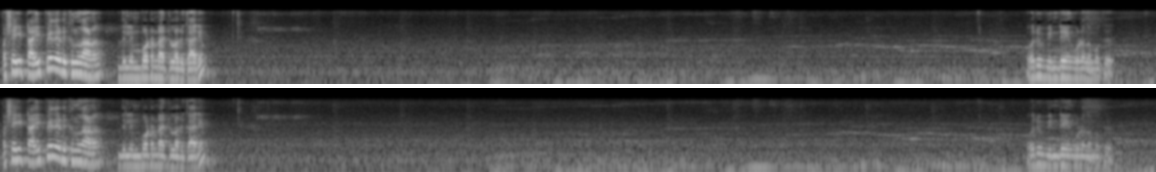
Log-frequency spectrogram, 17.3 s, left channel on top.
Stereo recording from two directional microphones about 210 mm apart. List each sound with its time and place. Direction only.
0.0 s speech: 40° left (ahead or behind)
15.4 s speech: 40° left (ahead or behind)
